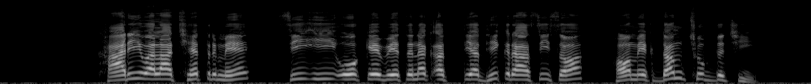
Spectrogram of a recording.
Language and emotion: Maithili, angry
